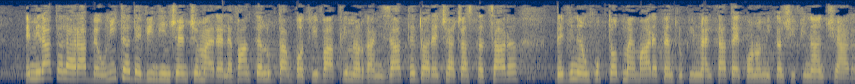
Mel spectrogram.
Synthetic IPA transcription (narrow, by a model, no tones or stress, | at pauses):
e̞miɾat̪e̞le̞aɾabe̞unit̪ed̪e̞vind̪int͡ʃe̞nt̪̚t͡ʃe̞majre̞le̞vant̪elupt̪aɨmpo̞t̪ɾivakɾimejo̞rɡanizat̪e̞d̪eaɾe̞t͡ʃe̞at͡ʃast̪ət̪saɾə | d̪e̞vine̞unɦupt̪o̞t̪majmaɾe̞pe̞nt̪ɾukɾiminalit̪at̪eaeko̞no̞mikəʃifinant͡ʃiaɾə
